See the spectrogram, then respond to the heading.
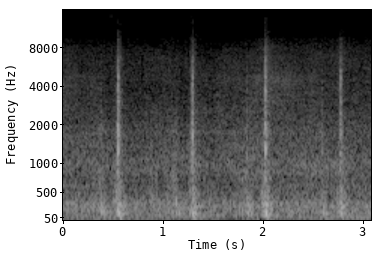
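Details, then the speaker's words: BMW 3 Series about a month after delivery: four sharp clicks about 0.75 s apart in a quiet cabin as someone sits down, from the cushion-to-backrest joint of the driver and passenger seats; the click stops with the seat raised. "他反映，提车大概一个月后，发现每次坐上主副驾驶座椅都会发出响动，坐下去那一刹那，坐垫和靠垫之间会咔嗒咔嗒的响，主副驾驶座椅都有这个声音，就是座椅和坐垫这个连接处嘛。"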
